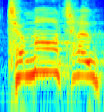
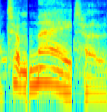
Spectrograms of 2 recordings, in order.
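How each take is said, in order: First: Tomato with a broad "ah" middle; British pronunciation. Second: Tomato with an "ay" middle; American pronunciation. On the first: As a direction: say tomato as "to-MAH-to". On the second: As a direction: say tomato as "to-MAY-to". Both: Shown as a demonstration. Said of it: "Which is it?".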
